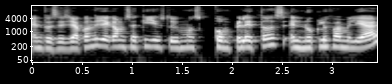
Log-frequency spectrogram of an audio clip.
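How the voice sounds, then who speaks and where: A woman with a plain, everyday voice speaks at a medium pitch. She talks fairly quickly with fairly even intonation. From Ecuador, raised in Madrid from age 8. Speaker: podcast co-host. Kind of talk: casual chat.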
